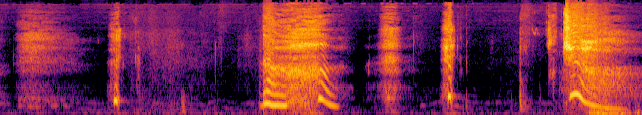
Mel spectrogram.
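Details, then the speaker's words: Repeated sneezes, some partly stifled as they get harder to hold back: short breathy bursts and two longer voiced sneezes in a quiet room; sneezing. "It's getting harder and harder to stifle, so I mean, I will."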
